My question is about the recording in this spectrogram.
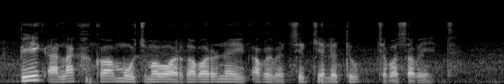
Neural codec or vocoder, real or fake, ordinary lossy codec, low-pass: none; real; none; 7.2 kHz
